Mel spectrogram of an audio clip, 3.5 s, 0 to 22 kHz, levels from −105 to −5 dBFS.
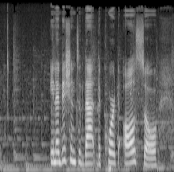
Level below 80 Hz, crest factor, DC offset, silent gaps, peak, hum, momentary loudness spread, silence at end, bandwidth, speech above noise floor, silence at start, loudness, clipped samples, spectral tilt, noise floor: -48 dBFS; 24 dB; under 0.1%; none; -2 dBFS; none; 9 LU; 0 s; 19.5 kHz; 21 dB; 0 s; -23 LUFS; under 0.1%; -3.5 dB/octave; -44 dBFS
